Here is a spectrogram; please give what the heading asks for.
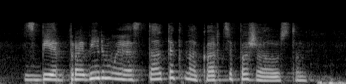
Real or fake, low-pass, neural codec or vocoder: fake; 7.2 kHz; codec, 16 kHz, 1.1 kbps, Voila-Tokenizer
